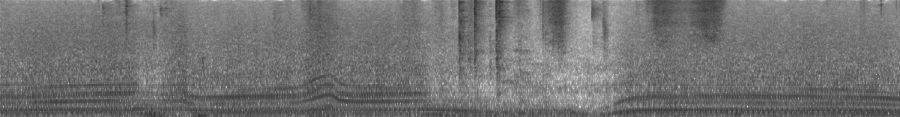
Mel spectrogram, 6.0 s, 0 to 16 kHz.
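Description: A 1988 Monte Carlo with a 180-horsepower engine drifts in Assetto Corsa, its simulated engine revving up and down in rising and falling pitch sweeps with a brief dip near the end, a voice faintly under it.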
